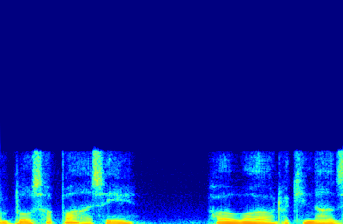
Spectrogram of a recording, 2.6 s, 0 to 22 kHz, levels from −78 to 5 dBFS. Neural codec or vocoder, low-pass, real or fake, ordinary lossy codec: codec, 16 kHz in and 24 kHz out, 0.6 kbps, FocalCodec, streaming, 4096 codes; 7.2 kHz; fake; Opus, 64 kbps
